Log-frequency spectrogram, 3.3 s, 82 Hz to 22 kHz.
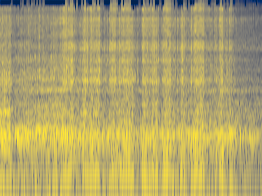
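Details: Taiff 127 V hair dryer, cover missing, with its fan running with a rough, hissy scraping and fast irregular rubbing: worn motor bearing (mancal) causing the fan to scrape.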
